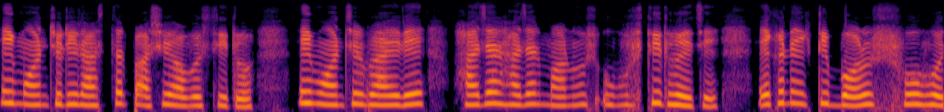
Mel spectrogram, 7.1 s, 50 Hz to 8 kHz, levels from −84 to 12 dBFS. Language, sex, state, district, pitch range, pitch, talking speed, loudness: Bengali, female, West Bengal, Jalpaiguri, 245-280 Hz, 260 Hz, 160 wpm, -16 LUFS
